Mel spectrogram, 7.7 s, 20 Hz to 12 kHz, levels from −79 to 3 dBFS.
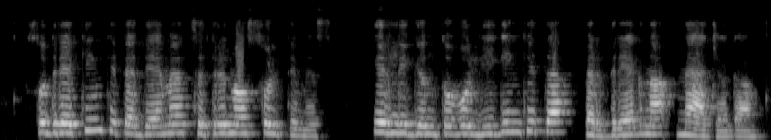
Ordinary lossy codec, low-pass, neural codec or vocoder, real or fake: Opus, 16 kbps; 7.2 kHz; none; real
